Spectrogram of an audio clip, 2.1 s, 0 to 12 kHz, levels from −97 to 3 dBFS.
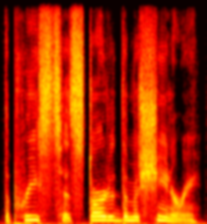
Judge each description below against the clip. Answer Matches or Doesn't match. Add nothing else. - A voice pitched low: Doesn't match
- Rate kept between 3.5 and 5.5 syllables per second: Matches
